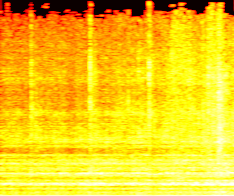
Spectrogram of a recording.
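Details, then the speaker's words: Diesel parking heater on first bench test before installation, muffler not yet fitted: steady low roar with even hum, no popping or surging; burner lit and running cleanly. "So you guys hear that? She's starting to roar a little."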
